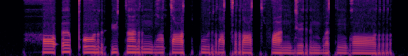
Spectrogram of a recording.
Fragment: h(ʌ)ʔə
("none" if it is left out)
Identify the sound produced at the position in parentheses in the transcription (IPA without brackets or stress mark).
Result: ɔ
